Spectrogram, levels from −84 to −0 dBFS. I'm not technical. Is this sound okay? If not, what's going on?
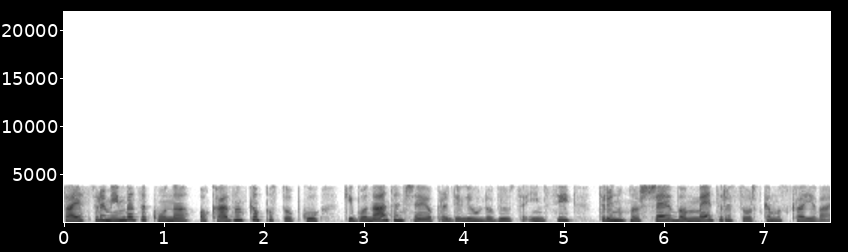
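No. The Bluetooth CVSD headset codec runs throughout, squeezing the speech into a crude phone-call format that drops everything above 3.8 kHz, leaving it dull and audibly damaged.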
